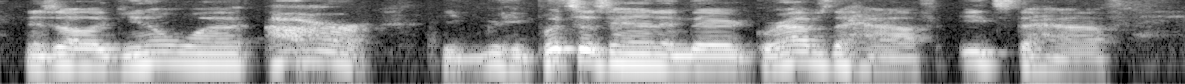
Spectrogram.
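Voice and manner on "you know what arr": absolutely furious, enraged outburst of temper. Retelling a story about a man on a plane: imitating a furious man. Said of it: "This guy is absolutely furious at this time".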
